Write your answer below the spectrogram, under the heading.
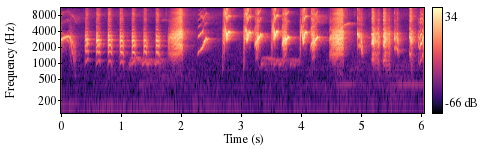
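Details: Long-tailed shrike song used to trigger answers from other shrikes: a rapid run of evenly repeated chattering notes, then a harsh rasp, flat low whistles and mixed squawking phrases, steady and loud throughout.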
